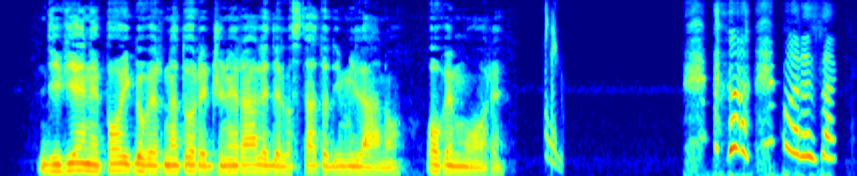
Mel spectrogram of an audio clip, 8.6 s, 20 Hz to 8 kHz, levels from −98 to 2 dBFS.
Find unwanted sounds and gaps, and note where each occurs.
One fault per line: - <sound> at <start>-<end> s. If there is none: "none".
- chirp at 5.4-5.6 s
- laugh at 6.8-8.4 s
